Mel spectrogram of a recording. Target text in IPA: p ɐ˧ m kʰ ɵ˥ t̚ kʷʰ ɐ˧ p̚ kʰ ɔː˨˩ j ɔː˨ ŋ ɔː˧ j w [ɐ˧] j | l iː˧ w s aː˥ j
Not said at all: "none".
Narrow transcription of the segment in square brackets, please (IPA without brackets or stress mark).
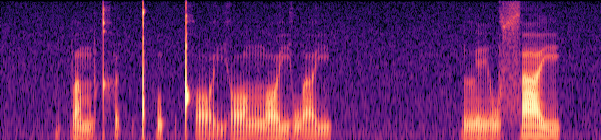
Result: ɐ˨˧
